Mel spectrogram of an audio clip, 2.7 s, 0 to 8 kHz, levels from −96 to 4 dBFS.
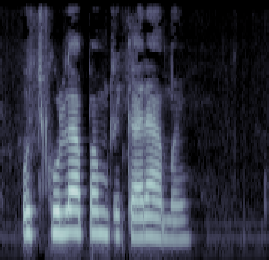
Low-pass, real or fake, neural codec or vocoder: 7.2 kHz; real; none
